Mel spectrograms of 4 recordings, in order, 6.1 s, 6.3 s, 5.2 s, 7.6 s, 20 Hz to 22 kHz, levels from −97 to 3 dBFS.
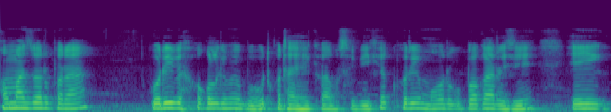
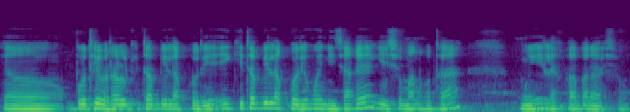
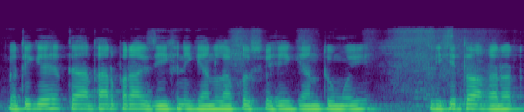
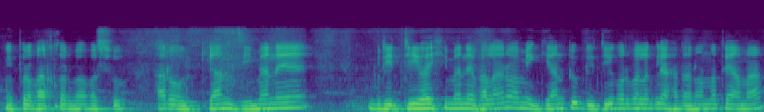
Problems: none marked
